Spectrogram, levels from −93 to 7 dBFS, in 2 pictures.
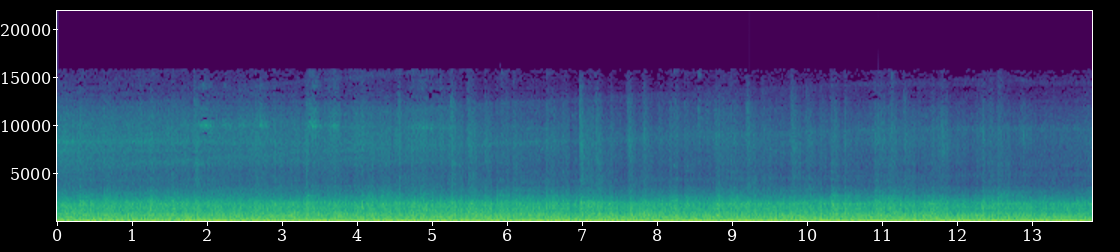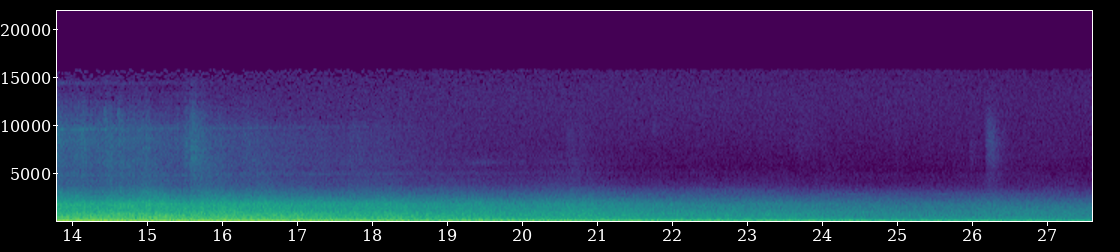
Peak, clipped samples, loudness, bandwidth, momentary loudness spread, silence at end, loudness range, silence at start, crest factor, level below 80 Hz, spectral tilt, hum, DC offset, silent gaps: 0 dBFS; under 0.1%; -15 LUFS; 11 kHz; 17 LU; 0 s; 15 LU; 0 s; 10 dB; -12 dBFS; -7 dB/octave; none; under 0.1%; none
